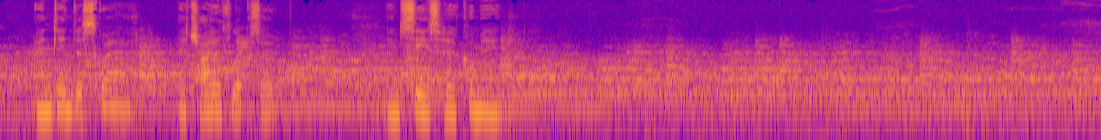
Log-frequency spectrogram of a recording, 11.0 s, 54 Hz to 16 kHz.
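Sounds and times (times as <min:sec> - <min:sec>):
church bells ringing in a full overlapping peal: 0:00.0 - 0:10.9
speech: 0:00.4 - 0:03.0, 0:03.9 - 0:05.3.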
